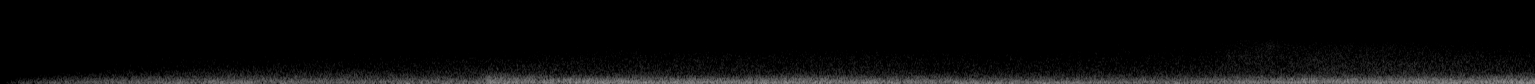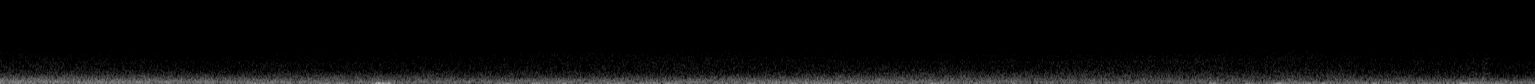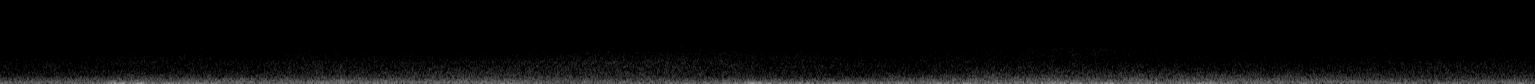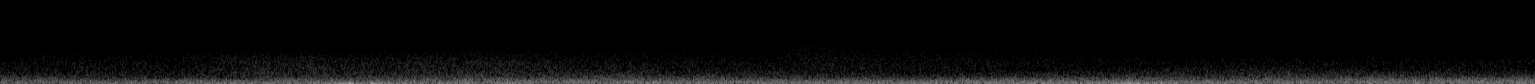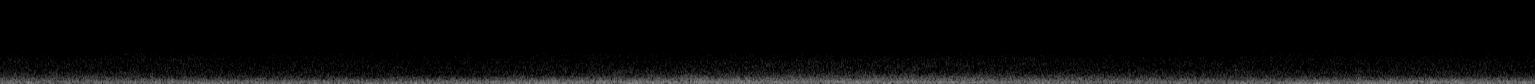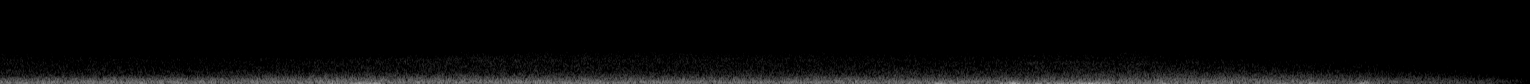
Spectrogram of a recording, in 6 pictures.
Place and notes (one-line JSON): {"title": "Taitung City, Taiwan - Sound of the waves", "date": "2014-01-16 14:02:00", "description": "on the beach, Sound of the waves, Zoom H6 M/S", "latitude": "22.76", "longitude": "121.17", "timezone": "Asia/Taipei"}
